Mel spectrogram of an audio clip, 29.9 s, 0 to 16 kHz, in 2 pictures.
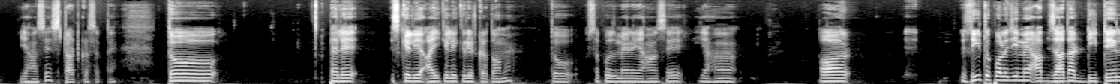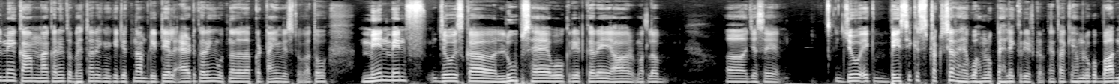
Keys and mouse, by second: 0.2 g, 1.6-10.7 ctrl+middle drag, 6.8 g, 8.8 e, 10.7 click, 10.7-29.8 middle drag, 10.9 e.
